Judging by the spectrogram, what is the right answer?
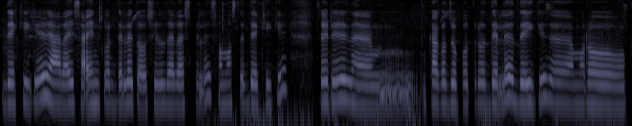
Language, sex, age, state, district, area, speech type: Odia, female, 30-45, Odisha, Malkangiri, urban, spontaneous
